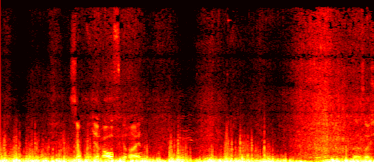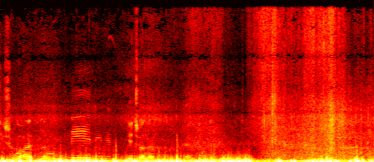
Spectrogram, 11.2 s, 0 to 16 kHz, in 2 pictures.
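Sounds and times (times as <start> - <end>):
strong wind buffeting the microphone at the seashore: 0.0 - 11.2
surf washing at the seashore: 0.0 - 11.2
speech: 1.5 - 2.4, 6.0 - 9.1.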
